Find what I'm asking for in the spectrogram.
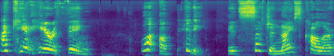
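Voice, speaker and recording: A woman does a put-on character voice, gruff and growling, at a high pitch with very wide swings. Her loudness stays very even and her pace is moderate. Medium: read story.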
